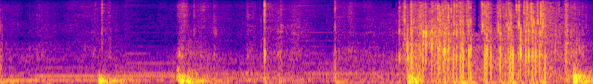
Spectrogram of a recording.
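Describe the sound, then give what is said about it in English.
Cards being shuffled: a few soft, separate papery taps, then a dense, rapid riffle of crisp flicking that runs steadily to the end. No voices are heard. “Let's get one more shuffle.”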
